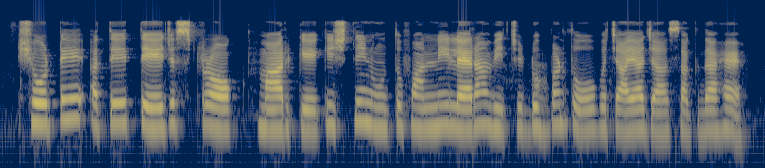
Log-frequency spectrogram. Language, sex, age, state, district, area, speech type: Punjabi, female, 30-45, Punjab, Rupnagar, rural, read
